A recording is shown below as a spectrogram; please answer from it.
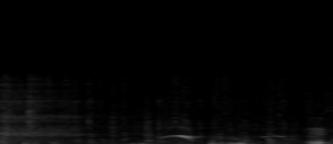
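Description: Faint wiping of a wet wipe across a glass craft mat, with one short squeak just past halfway.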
